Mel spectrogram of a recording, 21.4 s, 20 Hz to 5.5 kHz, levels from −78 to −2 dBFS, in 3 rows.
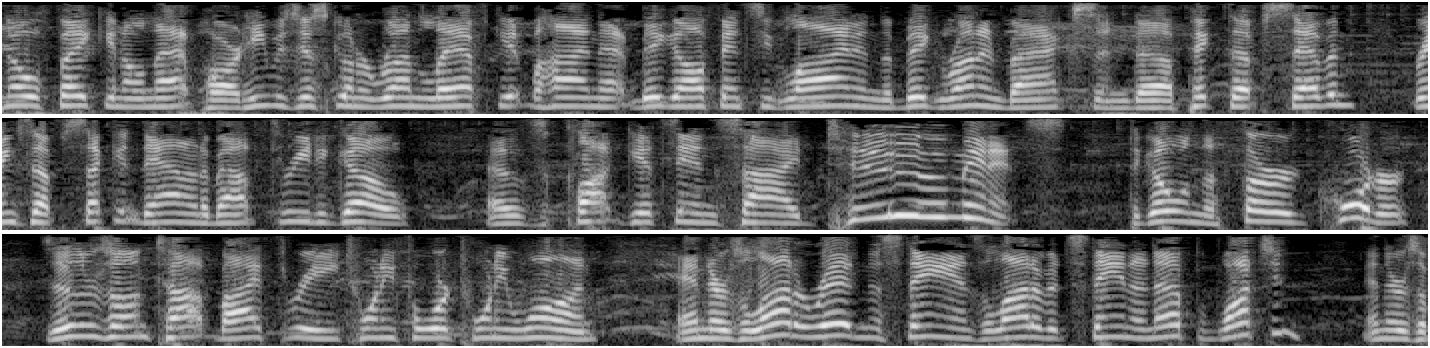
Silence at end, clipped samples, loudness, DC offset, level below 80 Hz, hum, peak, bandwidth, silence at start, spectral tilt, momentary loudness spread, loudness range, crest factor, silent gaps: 0 s; under 0.1%; -17 LUFS; under 0.1%; -48 dBFS; none; -4 dBFS; 5.4 kHz; 0 s; -5.5 dB/octave; 8 LU; 2 LU; 14 dB; none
